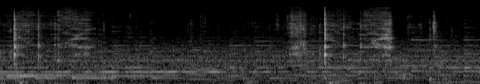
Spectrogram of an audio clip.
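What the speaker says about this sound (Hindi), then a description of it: "और पूजा ने छोले अच्छे से मिक्स कर दिए हैं" A spoon stirs chole, a chickpea curry, in a metal pot in a village kitchen, giving soft scraping and a few sharp clinks of utensil against the pot over a faint sizzle, with no talking.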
